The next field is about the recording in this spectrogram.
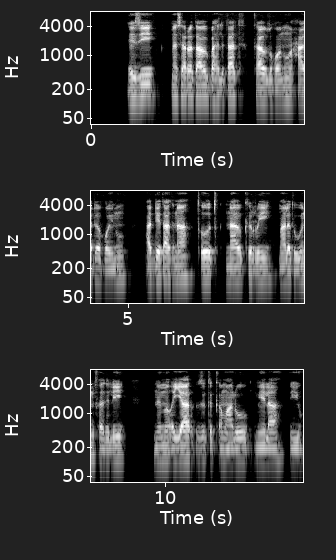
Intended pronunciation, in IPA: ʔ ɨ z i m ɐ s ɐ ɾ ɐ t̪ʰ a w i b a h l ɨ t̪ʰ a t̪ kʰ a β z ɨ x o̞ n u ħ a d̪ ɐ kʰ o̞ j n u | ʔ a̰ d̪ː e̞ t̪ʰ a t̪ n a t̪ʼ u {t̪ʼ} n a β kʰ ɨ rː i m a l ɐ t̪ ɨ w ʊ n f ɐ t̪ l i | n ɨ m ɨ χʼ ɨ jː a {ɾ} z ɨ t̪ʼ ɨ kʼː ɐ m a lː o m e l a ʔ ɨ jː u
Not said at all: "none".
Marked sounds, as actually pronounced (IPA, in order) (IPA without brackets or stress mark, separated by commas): t̪ʼ, ɾ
